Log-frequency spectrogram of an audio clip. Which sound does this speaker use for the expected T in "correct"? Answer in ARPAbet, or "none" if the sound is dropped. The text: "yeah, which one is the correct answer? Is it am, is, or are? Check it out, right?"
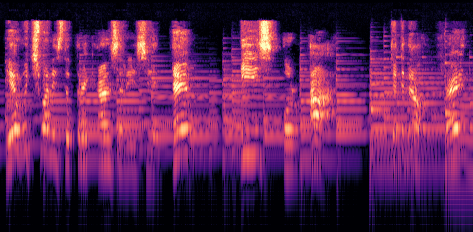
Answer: none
